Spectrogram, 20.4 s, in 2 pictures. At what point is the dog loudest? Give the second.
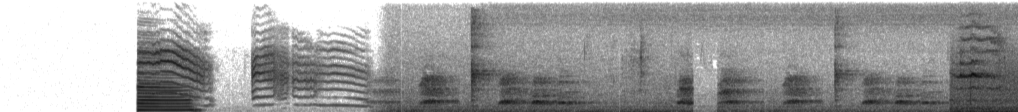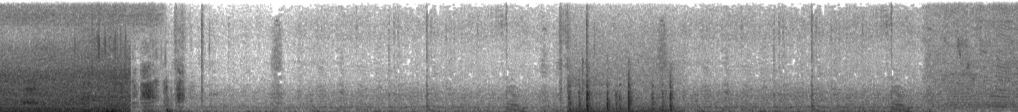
5 s.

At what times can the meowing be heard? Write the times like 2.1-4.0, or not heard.
1.4-3.7, 9.5-11.5, 15.8-17.0.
